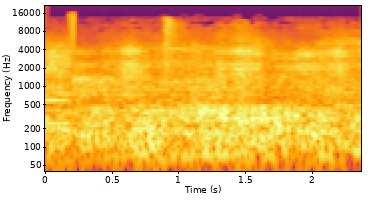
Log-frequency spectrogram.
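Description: Many motorcycle engines running at once, a loud, steady low drone.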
